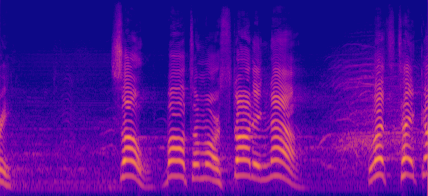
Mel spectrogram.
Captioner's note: cheers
